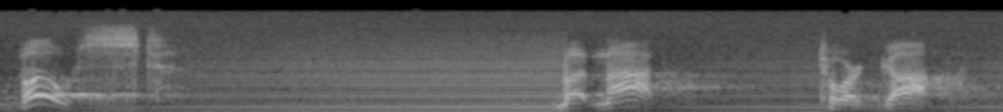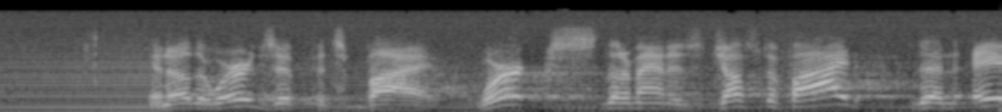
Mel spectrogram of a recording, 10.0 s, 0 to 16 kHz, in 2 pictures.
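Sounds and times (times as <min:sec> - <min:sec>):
man speaking: 0:00.0 - 0:01.0, 0:02.8 - 0:05.0, 0:05.8 - 0:10.0
electrical mains hum: 0:00.0 - 0:10.0.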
